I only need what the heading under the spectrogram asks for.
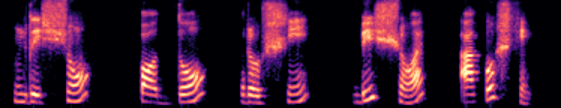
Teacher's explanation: শব্দের মাঝে বা শেষে যদি মফলা যুক্ত হয় তাহলে যেই ধ্বনির সঙ্গে মফলা যুক্ত হয়েছে সেই ধ্বনির দ্বিত্ব হবে।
